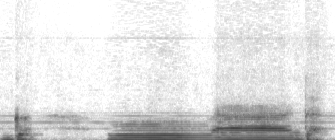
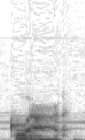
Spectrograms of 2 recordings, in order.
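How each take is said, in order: First: The word is broken into separate sounds. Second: The word is said smoothly as one unit. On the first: "Sound it out" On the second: "Read it fast"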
